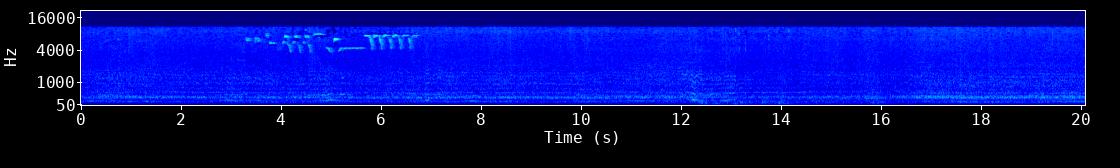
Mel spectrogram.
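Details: Continuous bee buzzing, a low droning hum with shifting tone, while a few short high chirps from a bird break in early on over the steady drone.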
